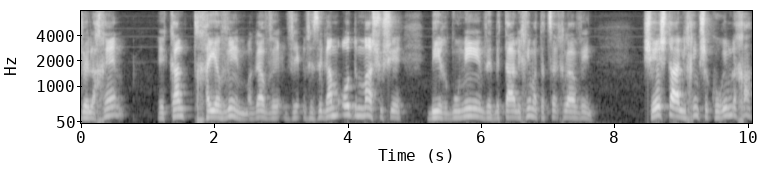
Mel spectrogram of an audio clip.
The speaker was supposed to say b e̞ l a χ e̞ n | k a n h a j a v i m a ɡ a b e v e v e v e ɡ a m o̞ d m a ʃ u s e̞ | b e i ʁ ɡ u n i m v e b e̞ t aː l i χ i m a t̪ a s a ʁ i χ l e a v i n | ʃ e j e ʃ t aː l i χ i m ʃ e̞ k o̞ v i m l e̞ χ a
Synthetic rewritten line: v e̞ l a χ e̞ n | k a n χ a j a v i m a ɡ a v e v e v e z e ɡ a m o̞ d m a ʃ u ʃ e̞ | b e i ʁ ɡ u n i m v e b e̞ t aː l i χ i m a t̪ a t͡s a ʁ i χ l e a v i n | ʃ e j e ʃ t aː l i χ i m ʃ e̞ k o̞ ʁ i m l e̞ χ a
